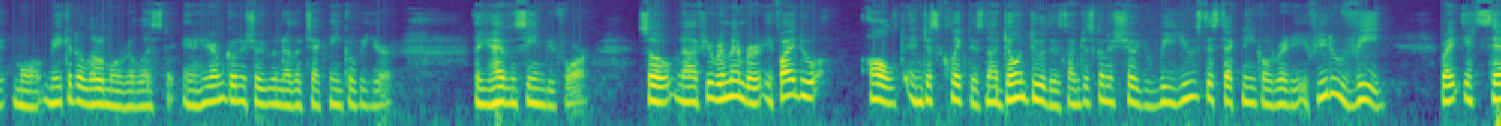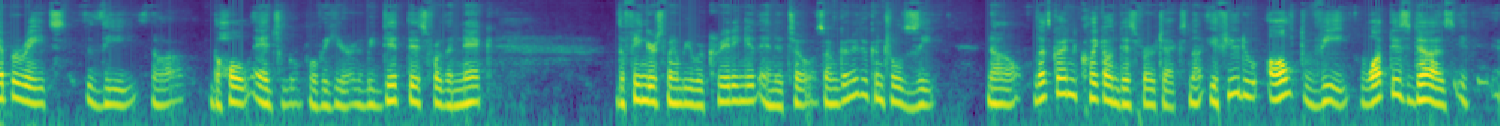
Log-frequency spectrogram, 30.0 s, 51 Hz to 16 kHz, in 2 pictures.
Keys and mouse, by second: 2.5 Tab, 2.9 shift+middle click, 4.8 click, 5.8 middle click, 6.8 shift+middle click, 9.2 alt+right click, 10.7 middle click, 13.5 v, 18.4 right click, 23.9 ctrl+z, 25.7 right click, 28.3 alt+v.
